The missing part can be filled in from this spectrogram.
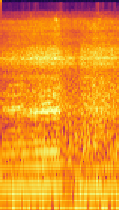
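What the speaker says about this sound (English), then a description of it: "this exhaust is popping" Benelli TRK adventure motorcycle engine on a test ride, a loud continuous exhaust drone with steady low harmonics that roughens and crackles partway through, close and without speech.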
